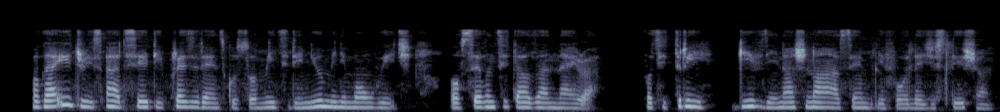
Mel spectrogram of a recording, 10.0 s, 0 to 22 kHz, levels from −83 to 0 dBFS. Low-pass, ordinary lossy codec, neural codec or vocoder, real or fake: 7.2 kHz; none; vocoder, 24 kHz, 100 mel bands, Vocos; fake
